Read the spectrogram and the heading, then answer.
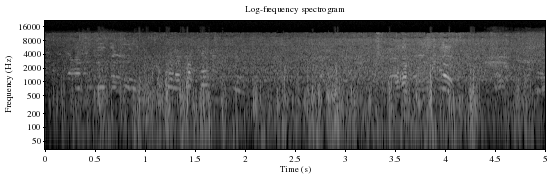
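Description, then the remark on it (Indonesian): Strong wind roars steadily and buffets the microphone over rough, churning water at sea with high waves and extreme weather, a continuous loud rush with muffled voices partly buried beneath it, during a search-and-rescue operation for a ship sunk off Tanjung Liboba, South Halmahera. “Masih dalam pencarian oleh tim SAR gabungan untuk dapat kami laporkan untuk cuaca di daerah seputar e, lokasi saat ini cuacanya e, ombak e, cukup tinggi dan cuaca e, ekstrim dikarenakan dan saat ini tim e, kembali ke menuju ke Kukupang untuk standby”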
